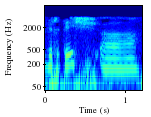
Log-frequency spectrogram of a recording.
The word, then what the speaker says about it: Ritesh: Yeah, my name is Ritesh.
